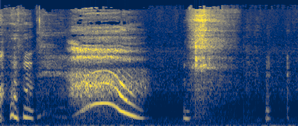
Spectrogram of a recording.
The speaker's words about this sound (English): How dare you? How dare you gasp?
